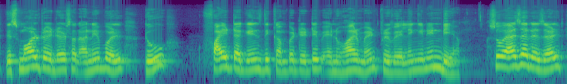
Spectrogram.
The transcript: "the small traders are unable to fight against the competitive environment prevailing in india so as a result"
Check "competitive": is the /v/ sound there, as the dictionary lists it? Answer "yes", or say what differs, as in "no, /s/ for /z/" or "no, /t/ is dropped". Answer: yes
